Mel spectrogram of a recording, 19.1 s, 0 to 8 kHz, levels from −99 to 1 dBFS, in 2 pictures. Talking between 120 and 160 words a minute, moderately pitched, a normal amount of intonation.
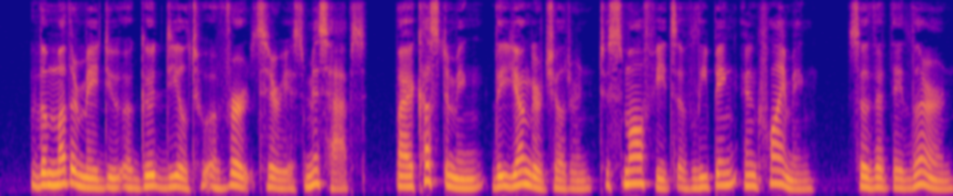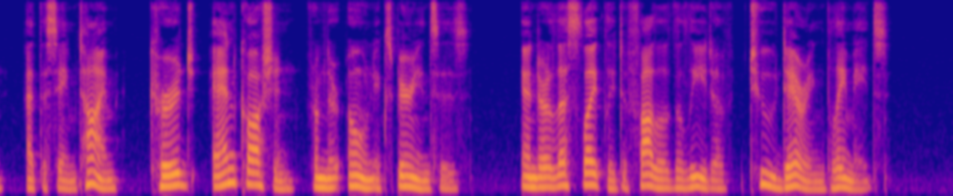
Yes: average, 155 wpm; medium, 145 Hz; average, 4.6 semitones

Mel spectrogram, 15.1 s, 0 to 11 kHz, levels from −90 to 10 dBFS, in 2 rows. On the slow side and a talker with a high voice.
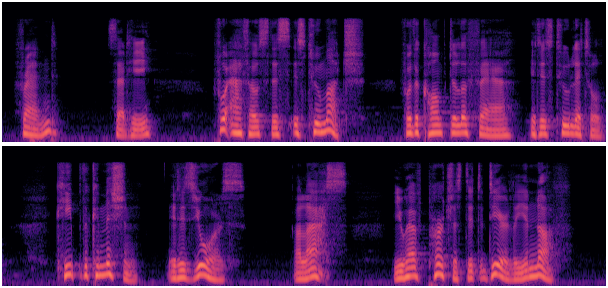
No: slow, 125 wpm; low, 130 Hz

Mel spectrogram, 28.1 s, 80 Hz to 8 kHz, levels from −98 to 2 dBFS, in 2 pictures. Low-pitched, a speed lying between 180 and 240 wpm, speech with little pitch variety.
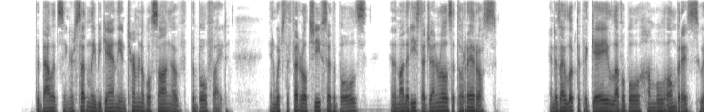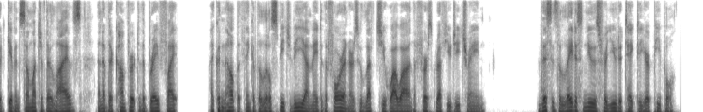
Yes: very low, 95 Hz; average, 190 wpm; narrow, 2.1 semitones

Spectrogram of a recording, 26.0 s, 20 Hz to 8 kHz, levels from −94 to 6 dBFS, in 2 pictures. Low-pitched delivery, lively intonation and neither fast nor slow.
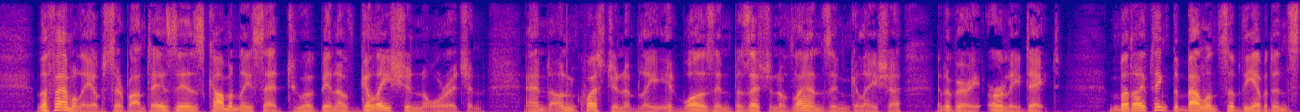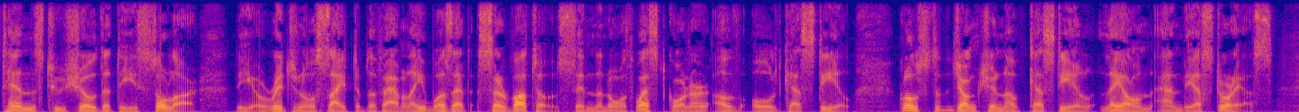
Yes: very low, 95 Hz; wide, 5.9 semitones; average, 160 wpm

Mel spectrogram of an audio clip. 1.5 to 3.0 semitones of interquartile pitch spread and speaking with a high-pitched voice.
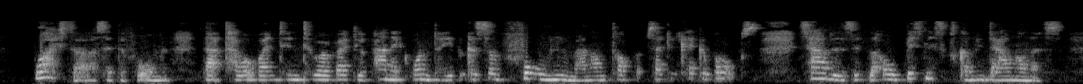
Yes: narrow, 2.5 semitones; high, 215 Hz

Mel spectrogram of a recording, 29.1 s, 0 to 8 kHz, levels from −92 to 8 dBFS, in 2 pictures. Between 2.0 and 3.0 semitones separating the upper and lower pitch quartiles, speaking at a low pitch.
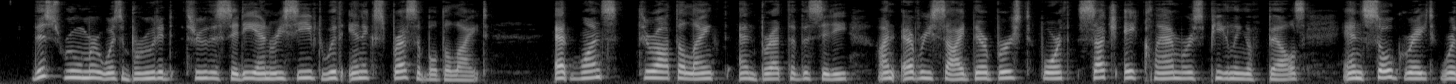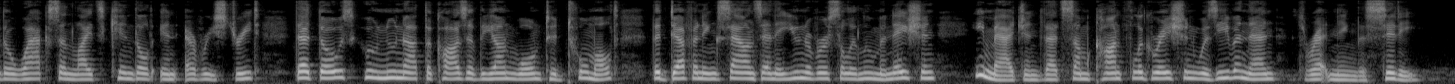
No: narrow, 2.5 semitones; high, 200 Hz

